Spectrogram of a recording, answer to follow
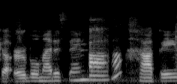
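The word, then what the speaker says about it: rapé: Rape, they pronounce it like rape, but it's Oh. RAPE Oh. with the the little accent at the end.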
